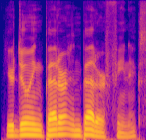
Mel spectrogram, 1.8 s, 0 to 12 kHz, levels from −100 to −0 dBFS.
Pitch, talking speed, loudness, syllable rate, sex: 120 Hz, 195 wpm, -14 LUFS, 5.8 syllables/s, male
